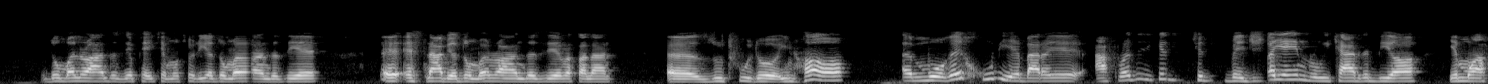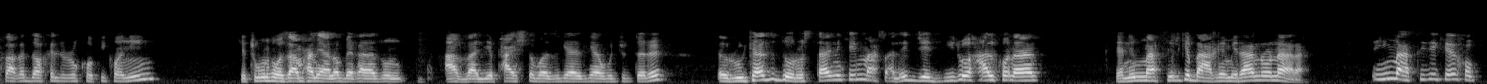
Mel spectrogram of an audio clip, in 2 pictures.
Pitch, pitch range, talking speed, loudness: 150 Hz, 140-185 Hz, 145 wpm, -17 LUFS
